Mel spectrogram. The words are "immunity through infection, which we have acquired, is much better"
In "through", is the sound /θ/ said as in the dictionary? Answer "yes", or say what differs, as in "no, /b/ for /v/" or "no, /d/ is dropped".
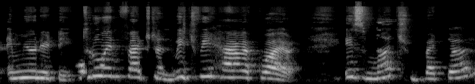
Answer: no, /t/ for /θ/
